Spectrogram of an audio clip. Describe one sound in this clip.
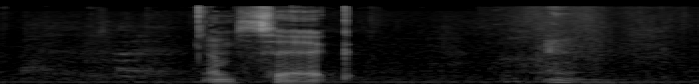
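A young woman speaks briefly and softly, close to a microphone.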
